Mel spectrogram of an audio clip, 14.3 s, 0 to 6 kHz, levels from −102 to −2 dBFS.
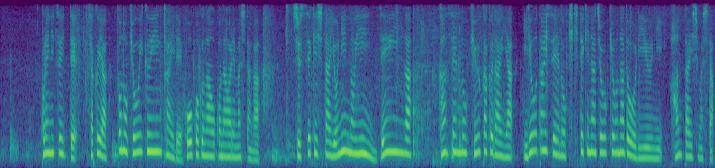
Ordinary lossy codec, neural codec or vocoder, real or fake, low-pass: AAC, 48 kbps; none; real; 5.4 kHz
